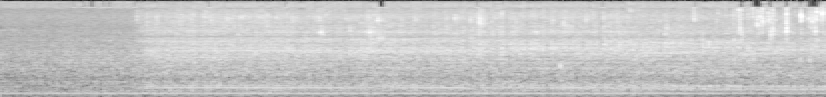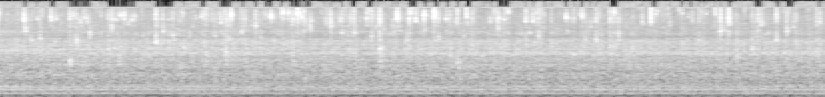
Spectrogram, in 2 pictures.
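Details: Master Chef countertop ice maker after water pump replacement: small new pump hums steadily with water gurgling and a light fast rattle over it; runs but still noisy, owner wonders if it ran dry.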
